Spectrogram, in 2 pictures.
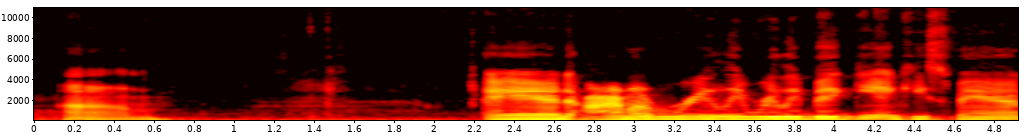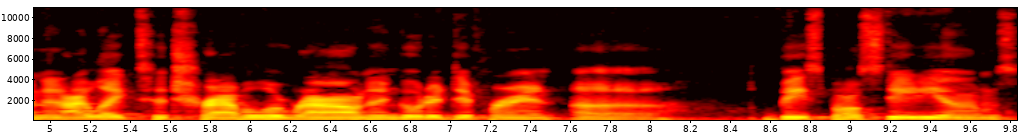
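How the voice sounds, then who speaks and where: Speaking in an upstate New York accent, a woman with a fairly low pitch talks at a fairly slow pace in monotone, flat intonation with long, frequent pauses. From upstate New York, Rochester. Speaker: teacher. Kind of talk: casual self-introduction to students. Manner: casual, with many fillers.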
